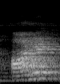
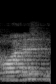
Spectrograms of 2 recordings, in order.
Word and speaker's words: honest: ऑनेस्ट को हम हॉनेस्ट नहीं पढ़ेंगे, हॉनेस्ट पढ़ेंगे तो ये गलत हो जाएगा, क्योंकि H यहाँ पर क्या है, साइलेंट है, H को एकदम नहीं बोला जाता है, और जब H को नहीं बोला जाएगा तो हम इसको ऑनेस्ट पढ़ेंगे, और जब ऑनेस्ट पढ़ेंगे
